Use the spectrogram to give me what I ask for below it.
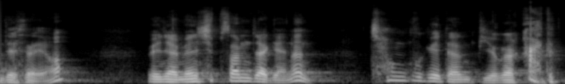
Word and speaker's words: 천국: 대한 설교 말씀이 있어요 13장은 발음을 정정확하게 하셔야 돼요 천국 장이에요 뭐라고 발했어요 제가 정확 하셔야 돼요 이응이 아니고 니은 니은 천국인데 어떤 분은 거기다면서 왕교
